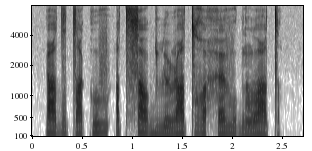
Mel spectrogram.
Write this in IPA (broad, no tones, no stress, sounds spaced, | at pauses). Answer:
ø dˤ œ tˤ u k u v ʔ ə tˤ s ɔ ɡ ʎ u ɭ o tˤ ʁʷ ə h œ v o ɡ ɾ ə̃ lˠ u tˤ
